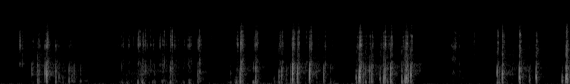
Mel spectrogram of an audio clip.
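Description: Fingertips and nails tap and scratch a hollow, thin, hard blue plastic UFC PS4 game case and its cover wrap, held in both hands close up. Quick, dry clicks and crinkly scratches come in uneven bursts with brief pauses, each one cutting off almost at once with a bright, papery edge.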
